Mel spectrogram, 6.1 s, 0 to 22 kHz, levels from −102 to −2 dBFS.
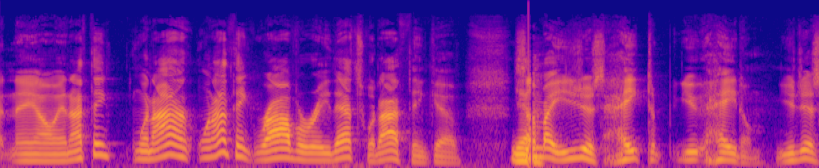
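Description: At 3.96 to 4.00 s, just before "you just hate to", damaged data in a compressed stream makes the decoder misread frames, giving a brief glitch.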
